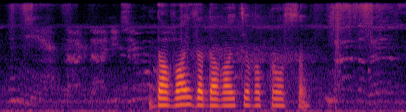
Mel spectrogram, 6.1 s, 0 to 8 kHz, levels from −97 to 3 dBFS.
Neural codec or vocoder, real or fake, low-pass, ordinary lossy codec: vocoder, 44.1 kHz, 80 mel bands, Vocos; fake; 7.2 kHz; none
